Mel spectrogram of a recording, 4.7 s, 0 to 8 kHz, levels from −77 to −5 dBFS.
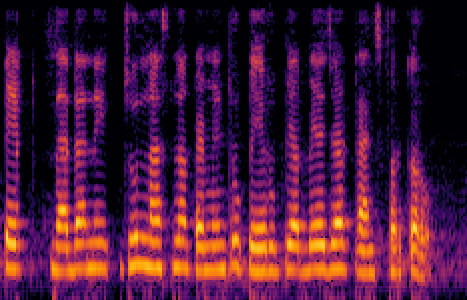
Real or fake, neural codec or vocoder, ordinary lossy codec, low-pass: fake; codec, 44.1 kHz, 2.6 kbps, SNAC; Opus, 24 kbps; 7.2 kHz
